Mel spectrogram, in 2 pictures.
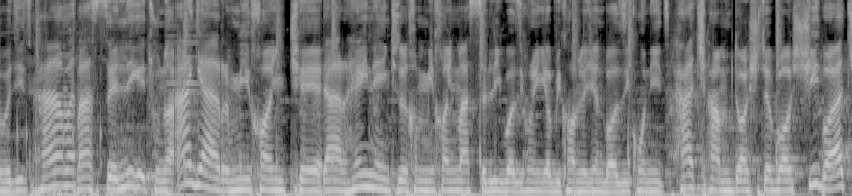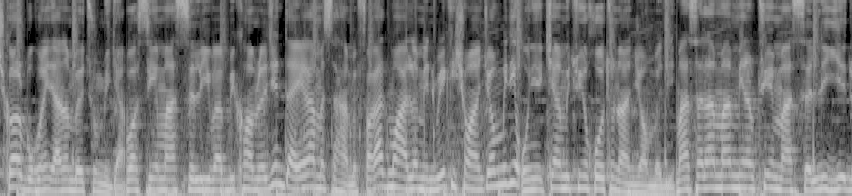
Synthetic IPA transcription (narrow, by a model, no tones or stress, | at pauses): be̞d̪iːd̪ɦæmmæselːiːɡet̪ʰunoʔæɟæɾmiːxɒjncʰe̞d̪æɾɦejneiːncʰemixɒːj̪mæselːiːɡ̚bɒːziːkʰo̞nid̪jɒːbikʰɒːmled͡ʒenbɒːziːkʰo̞niːd̪̥hæt͡ʃhæmd̪ɒːʃt̪e̞bɒːʃiːd̪bɒːjæd̪̚t͡ʃʰi̥kʰɒːɾbokʰo̞niːd̪ælɒːnbeet̪ʰunmiɟæ̰mvɒːsijemæselːiːvæbiːkʰɒmled͡ʒend̪æɣiːɣænme̞sleɦæmefæɣæt̪mɒːælɒnmiɾimjecʰiʃmænd͡ʒɒːmːiːd̪iːmunjecʰiæmːit̪unixod̪e̞t̪ʰunænd͡ʒɒːmbe̞d̪ḭmæsælænmænmiːɾæmt̪ʰujemæselːiːɡjed̪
